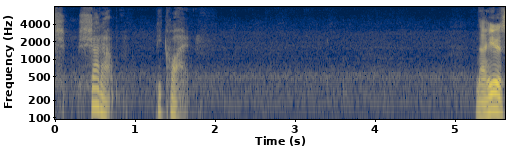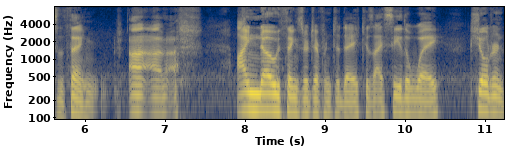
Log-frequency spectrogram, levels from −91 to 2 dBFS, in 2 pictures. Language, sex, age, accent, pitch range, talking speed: English, male, 40-59, American, 105-135 Hz, 115 wpm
